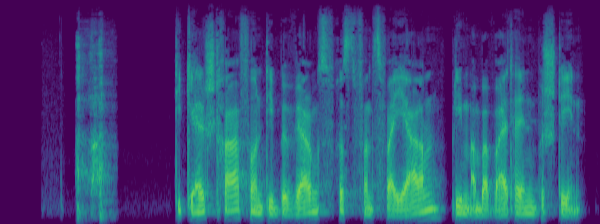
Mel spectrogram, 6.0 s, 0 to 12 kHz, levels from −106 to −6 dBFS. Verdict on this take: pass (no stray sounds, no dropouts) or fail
fail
